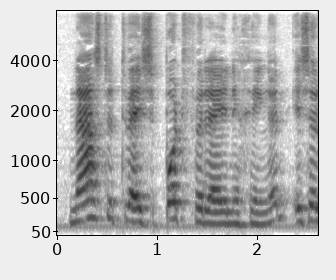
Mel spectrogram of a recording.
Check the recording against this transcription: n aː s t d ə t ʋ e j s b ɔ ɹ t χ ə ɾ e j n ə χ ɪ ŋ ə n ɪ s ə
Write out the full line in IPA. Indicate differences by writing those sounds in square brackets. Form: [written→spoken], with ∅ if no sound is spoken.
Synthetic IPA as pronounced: n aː s t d ə t ʋ e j s [b→p] ɔ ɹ t [χ→f] ə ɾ e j n ə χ ɪ ŋ ə n ɪ s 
